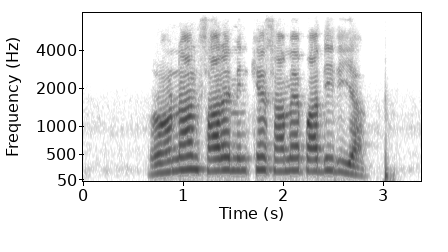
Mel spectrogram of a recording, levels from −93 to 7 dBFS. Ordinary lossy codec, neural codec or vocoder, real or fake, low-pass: Opus, 16 kbps; none; real; 7.2 kHz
